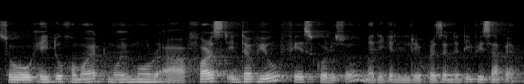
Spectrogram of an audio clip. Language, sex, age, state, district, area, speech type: Assamese, male, 30-45, Assam, Kamrup Metropolitan, urban, spontaneous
